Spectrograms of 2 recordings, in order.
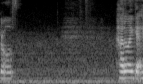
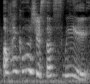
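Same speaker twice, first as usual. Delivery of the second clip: high, slow gushing praise, much higher and louder; delighted gush; 9 semitones higher, 4 dB louder, slower than usual. Retold or imitated. Sister gushing at her little brother's kind offer, delighted. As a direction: swoon over the sweet offer. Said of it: "And I'm like".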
